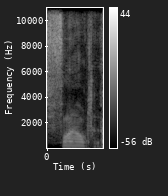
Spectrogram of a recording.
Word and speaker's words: flautist: Actually, in American vernacular, it's flutist. In English vernacular, it's flautist.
